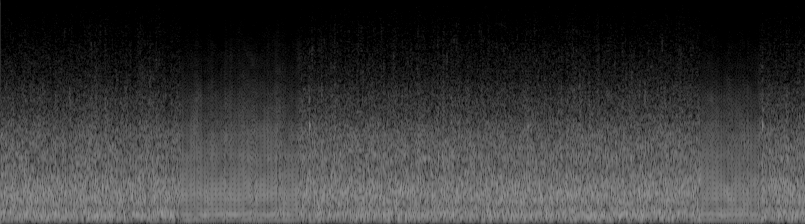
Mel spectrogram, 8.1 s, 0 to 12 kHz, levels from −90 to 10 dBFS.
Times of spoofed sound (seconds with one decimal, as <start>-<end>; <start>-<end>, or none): 1.8-3.0; 7.0-7.6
